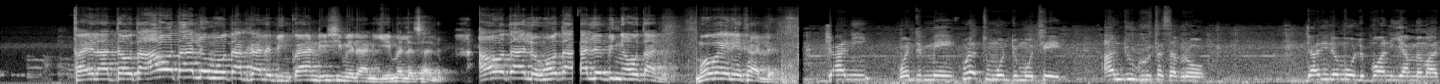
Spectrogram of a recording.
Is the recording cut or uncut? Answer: cut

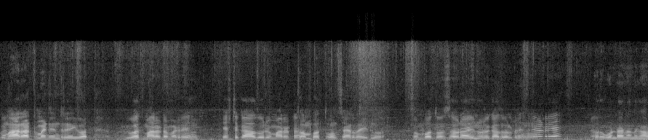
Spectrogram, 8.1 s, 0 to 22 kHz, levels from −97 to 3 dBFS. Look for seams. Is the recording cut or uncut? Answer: cut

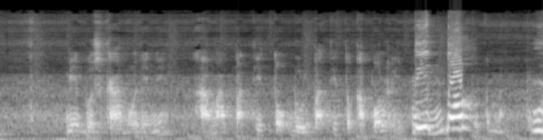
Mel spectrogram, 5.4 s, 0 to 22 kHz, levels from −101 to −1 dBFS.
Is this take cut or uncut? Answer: uncut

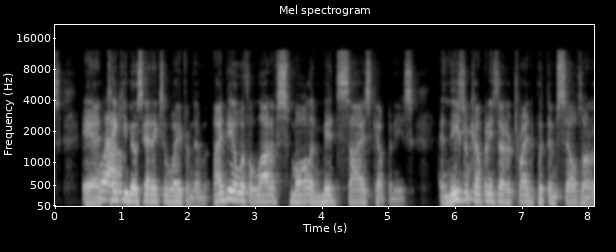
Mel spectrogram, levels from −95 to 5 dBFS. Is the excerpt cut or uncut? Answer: uncut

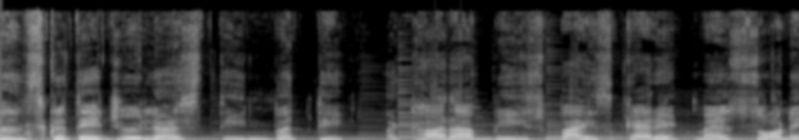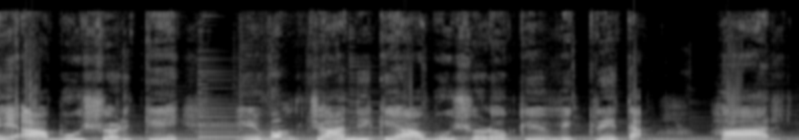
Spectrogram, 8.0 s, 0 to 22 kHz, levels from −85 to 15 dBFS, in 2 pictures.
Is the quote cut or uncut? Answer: uncut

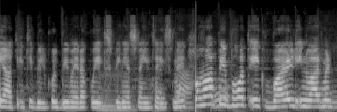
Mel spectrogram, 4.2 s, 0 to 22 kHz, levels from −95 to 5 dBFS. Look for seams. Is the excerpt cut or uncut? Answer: cut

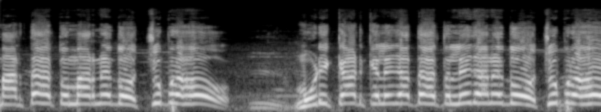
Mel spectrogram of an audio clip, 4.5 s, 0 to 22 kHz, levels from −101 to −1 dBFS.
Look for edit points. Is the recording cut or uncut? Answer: uncut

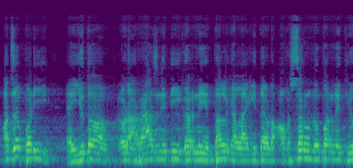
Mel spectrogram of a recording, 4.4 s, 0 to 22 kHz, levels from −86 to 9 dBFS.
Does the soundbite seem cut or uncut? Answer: uncut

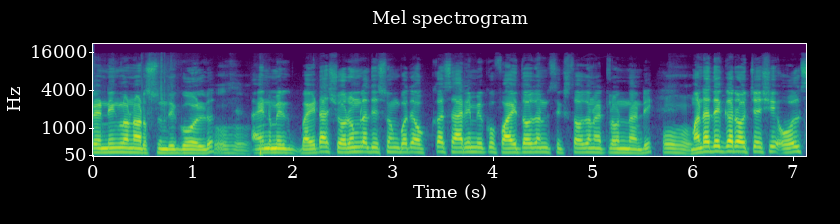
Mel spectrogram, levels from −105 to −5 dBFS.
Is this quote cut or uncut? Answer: uncut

